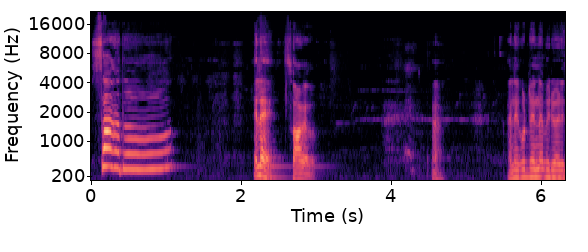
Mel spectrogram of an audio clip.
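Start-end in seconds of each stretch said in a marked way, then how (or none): 0.0-1.2 bright high welcome to viewers; vlog greeting. Acted. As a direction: greet the audience like a host. (Vlog സ്വാഗതം)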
